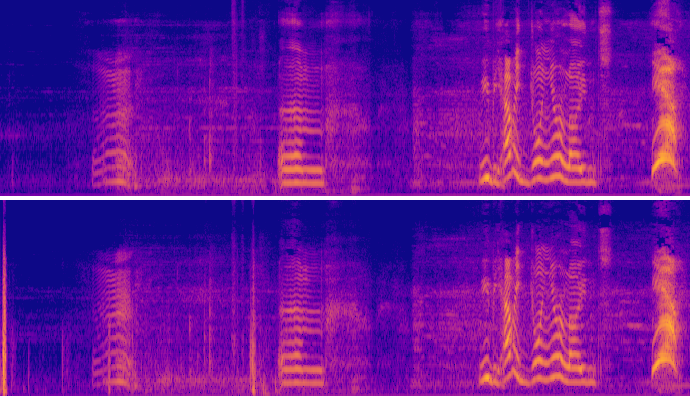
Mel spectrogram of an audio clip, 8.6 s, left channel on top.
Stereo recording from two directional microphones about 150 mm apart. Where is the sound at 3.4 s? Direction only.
25° left (ahead or behind).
